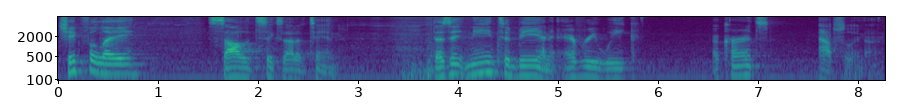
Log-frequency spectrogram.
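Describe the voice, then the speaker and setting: A young man chatting casually with his partner on a podcast, with dry, teasing remarks and frequent laughter. His pitch sits in a middling range, neither deep nor high. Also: expressive, normal speed, pauses often, a little hiss or hum. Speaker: podcast co-host. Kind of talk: casual couple chat.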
